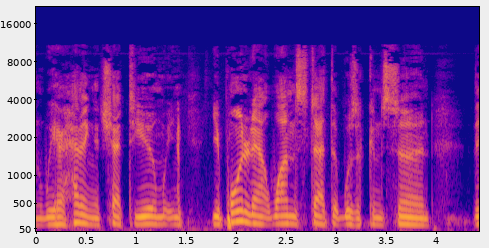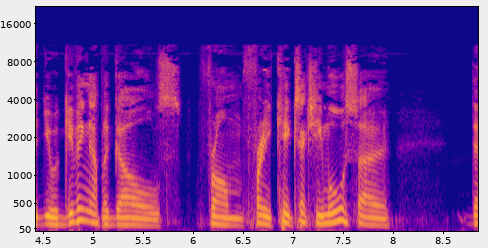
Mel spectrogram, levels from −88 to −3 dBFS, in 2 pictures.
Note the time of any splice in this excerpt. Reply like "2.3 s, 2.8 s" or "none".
5.1 s, 5.9 s

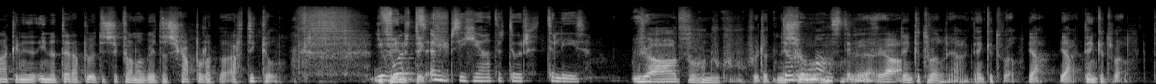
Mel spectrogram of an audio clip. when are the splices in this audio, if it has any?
1.2 s, 2.2 s, 4.5 s, 6.8 s, 9.0 s, 10.2 s

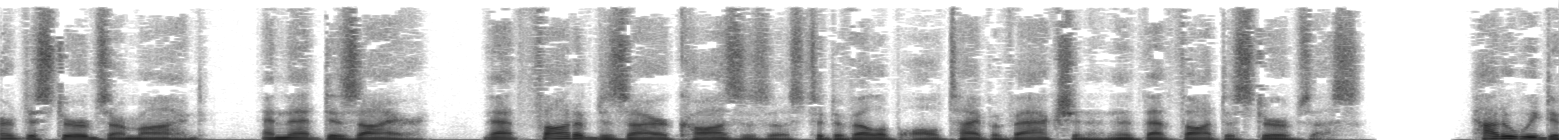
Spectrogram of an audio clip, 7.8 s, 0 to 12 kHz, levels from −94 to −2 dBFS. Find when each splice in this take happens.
none

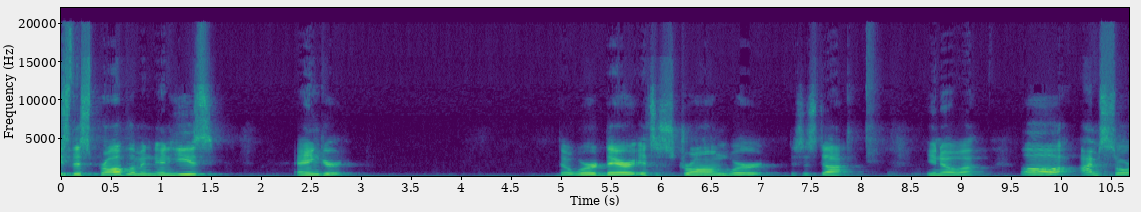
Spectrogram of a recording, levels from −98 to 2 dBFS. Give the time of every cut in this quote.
none

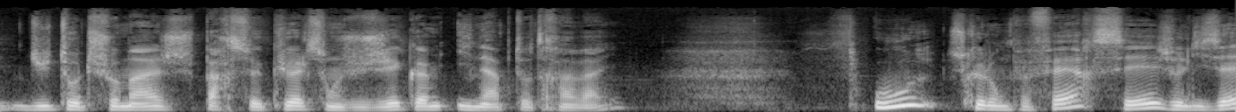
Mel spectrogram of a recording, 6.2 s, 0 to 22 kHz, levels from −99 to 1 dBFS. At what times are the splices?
none

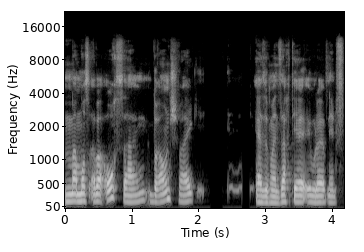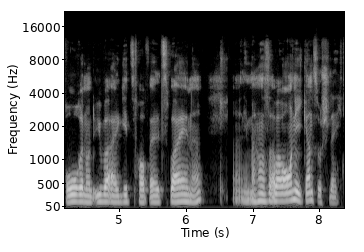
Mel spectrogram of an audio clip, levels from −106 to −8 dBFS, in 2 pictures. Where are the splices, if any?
3.9 s, 5.2 s, 6.6 s

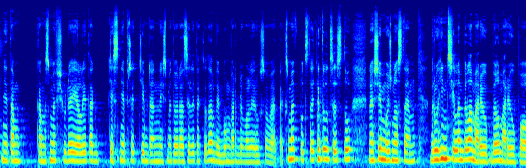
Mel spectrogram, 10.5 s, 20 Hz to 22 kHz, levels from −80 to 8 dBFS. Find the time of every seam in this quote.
3.5 s, 6.3 s

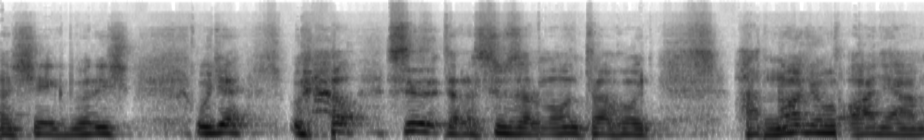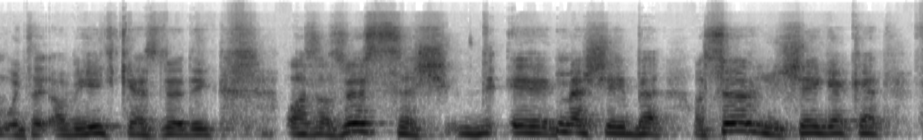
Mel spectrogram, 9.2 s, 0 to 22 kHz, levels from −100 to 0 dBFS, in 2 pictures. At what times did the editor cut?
2.2 s, 2.7 s, 3.8 s, 4.2 s, 4.7 s, 7.4 s

